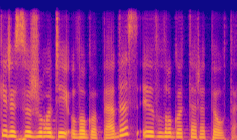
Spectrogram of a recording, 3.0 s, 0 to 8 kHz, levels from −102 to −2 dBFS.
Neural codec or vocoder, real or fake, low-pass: codec, 16 kHz, about 1 kbps, DyCAST, with the encoder's durations; fake; 7.2 kHz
